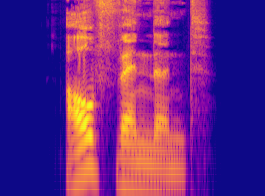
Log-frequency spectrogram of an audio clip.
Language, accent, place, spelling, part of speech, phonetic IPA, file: German, Germany, Berlin, aufwendend, verb, [ˈaʊ̯fˌvɛndn̩t], De-aufwendend.ogg
- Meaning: present participle of aufwenden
